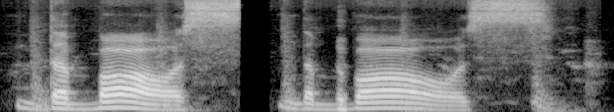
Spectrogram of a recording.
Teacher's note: the is short and boss is pretty long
